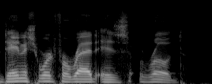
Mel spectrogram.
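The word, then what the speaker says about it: rød: See here, the Danish word for red is rod, pronounced some uh somewhat like r with a soft almost silent d.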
